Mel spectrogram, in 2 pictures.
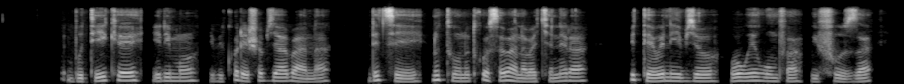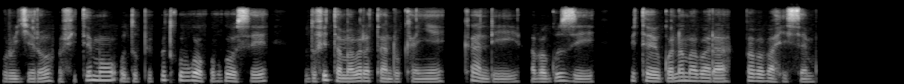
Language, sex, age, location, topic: Kinyarwanda, male, 25-35, Kigali, finance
